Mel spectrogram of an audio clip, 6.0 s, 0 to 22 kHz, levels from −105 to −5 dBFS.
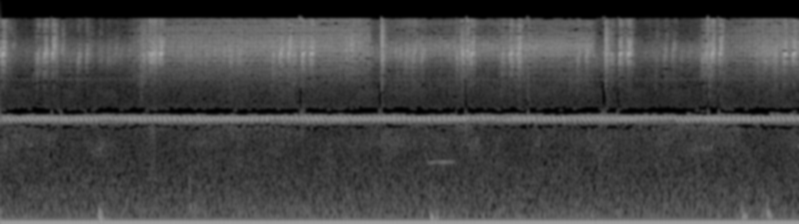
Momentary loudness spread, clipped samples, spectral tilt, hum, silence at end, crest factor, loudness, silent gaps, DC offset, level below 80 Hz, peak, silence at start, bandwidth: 6 LU; under 0.1%; 2 dB/octave; none; 0 s; 28 dB; -36 LUFS; none; 0.3%; -68 dBFS; -10 dBFS; 0 s; 16.5 kHz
